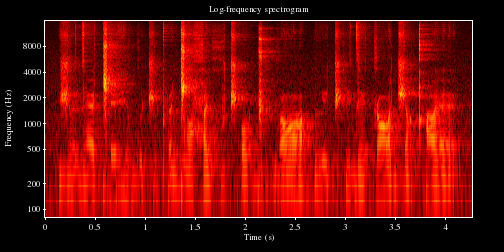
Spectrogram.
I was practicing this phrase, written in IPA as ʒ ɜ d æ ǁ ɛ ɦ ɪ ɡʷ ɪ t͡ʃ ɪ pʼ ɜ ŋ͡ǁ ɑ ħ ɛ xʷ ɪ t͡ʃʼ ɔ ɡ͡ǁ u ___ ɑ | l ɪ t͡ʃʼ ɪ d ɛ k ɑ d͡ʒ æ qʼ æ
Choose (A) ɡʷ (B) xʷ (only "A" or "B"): A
